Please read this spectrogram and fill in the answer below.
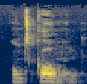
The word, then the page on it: échapper: France (Paris); /e.ʃa.pe/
